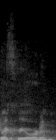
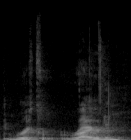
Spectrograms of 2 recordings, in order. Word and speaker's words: Rick Riordan: Rick Riordan? Him. This is not how you say his name. I'm so sorry to interrupt, but that was wrong. That know about... Rick Riordan? There you go.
